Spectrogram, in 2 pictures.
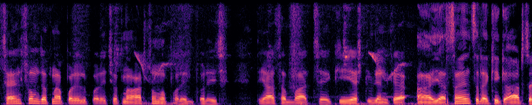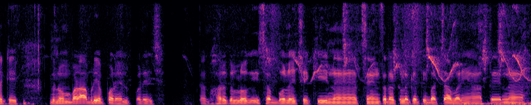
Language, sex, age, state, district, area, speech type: Maithili, male, 18-30, Bihar, Madhepura, rural, spontaneous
